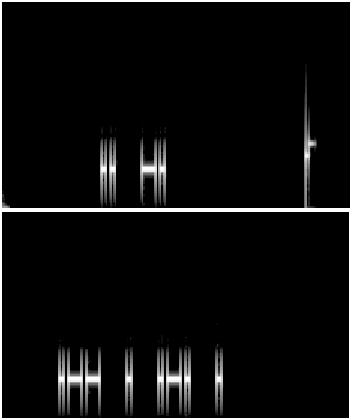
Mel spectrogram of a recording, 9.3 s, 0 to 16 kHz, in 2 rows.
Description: Morse code, heard as a keyed tone, about 20 wpm, spaced as for 14 wpm, 700 Hz. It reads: IN WERE
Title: 2x Character Spacing - Top 200 Words - 20wpm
